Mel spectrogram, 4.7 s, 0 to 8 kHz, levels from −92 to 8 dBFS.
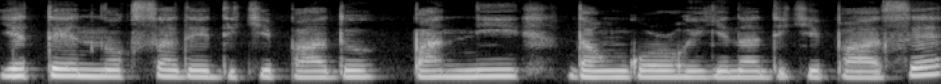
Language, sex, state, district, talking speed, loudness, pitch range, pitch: Nagamese, female, Nagaland, Kohima, 165 wpm, -18 LUFS, 175-195 Hz, 180 Hz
